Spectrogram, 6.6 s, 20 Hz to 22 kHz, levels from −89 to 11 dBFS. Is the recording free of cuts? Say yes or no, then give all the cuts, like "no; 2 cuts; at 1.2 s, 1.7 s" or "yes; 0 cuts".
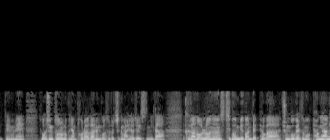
no; 1 cut; at 3.7 s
